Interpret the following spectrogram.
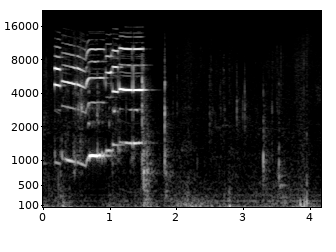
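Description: A short electronic melody of a few beeping notes, stepping upward over about a second and a half, from the built-in music chip of a plugged-in Christmas LED light string. It stops abruptly, followed by faint handling clicks.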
